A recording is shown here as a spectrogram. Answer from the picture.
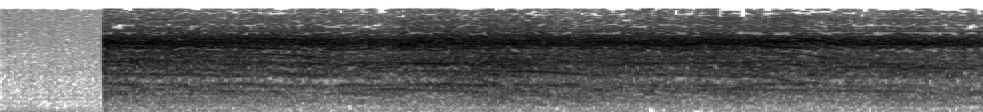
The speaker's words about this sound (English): This is Observer One on the roof of UN headquarters in New York. A cheering, shouting throng is voicing its enthusiasm for the dramatic efficiency with which the first gunless, bloodless, and creative blitz in the history of the world is taking place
